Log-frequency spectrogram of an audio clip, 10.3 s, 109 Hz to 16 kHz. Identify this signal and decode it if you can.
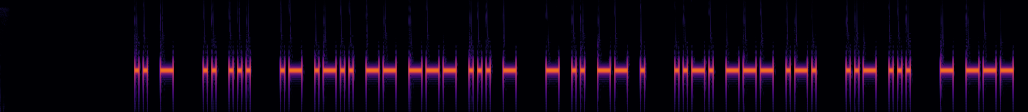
Morse code, heard as a keyed tone, about 28 wpm, 700 Hz. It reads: IT IS ALMOST TIME FOR US TO
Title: Sentences from Top 1000 Words - Review Part 4 - 28wpm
